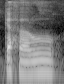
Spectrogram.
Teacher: ایک الف کی مقدار کے برابر کھینچ کر پڑھیں گے کفرو رو پیش کی وجہ سے پر پڑھا جائے گا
